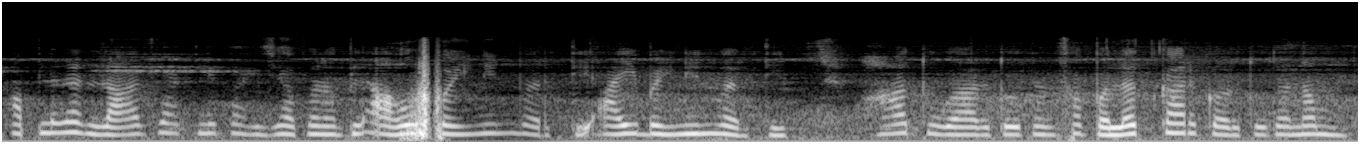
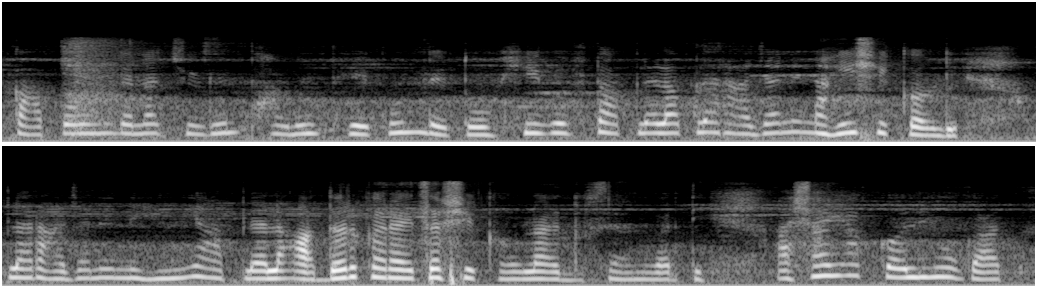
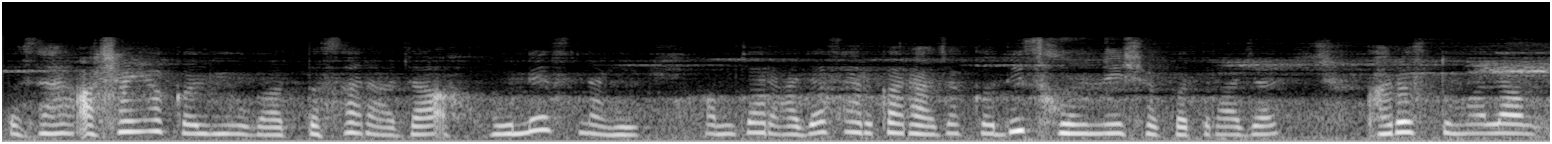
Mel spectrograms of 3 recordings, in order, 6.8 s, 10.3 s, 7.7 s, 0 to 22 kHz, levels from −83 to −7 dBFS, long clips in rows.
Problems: constant background noise, background conversations at intervals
